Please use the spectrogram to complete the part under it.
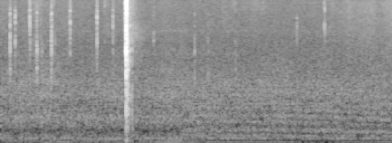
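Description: A hair clip snaps shut with a sharp click.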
